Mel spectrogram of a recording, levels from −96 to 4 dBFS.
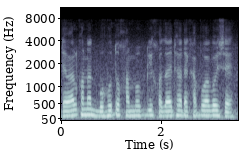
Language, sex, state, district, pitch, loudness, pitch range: Assamese, male, Assam, Hailakandi, 145 Hz, -14 LUFS, 135-150 Hz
